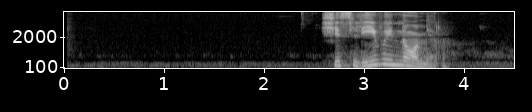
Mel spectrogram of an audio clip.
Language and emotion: Russian, positive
